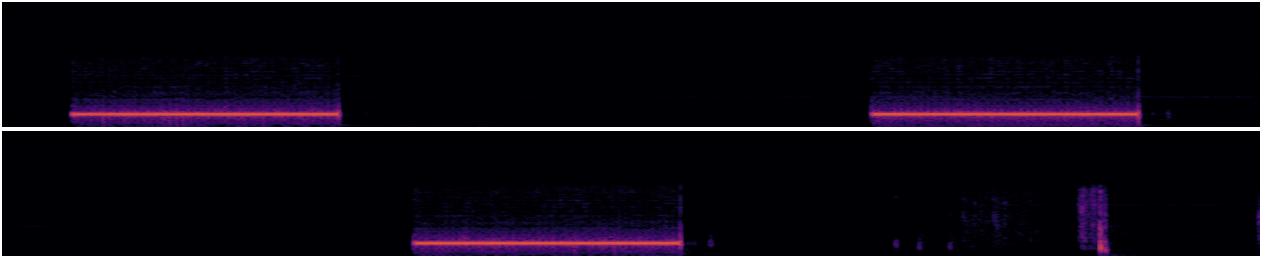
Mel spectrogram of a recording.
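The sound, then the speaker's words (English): A phone line's ringback tone while calling a cell phone sounds three times, each steady low-pitched burr lasting about two seconds and separated by long silences, followed by a few faint clicks and a sharp click as the line connects. “Calling. Well, fuck you. Try their cell phone.”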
